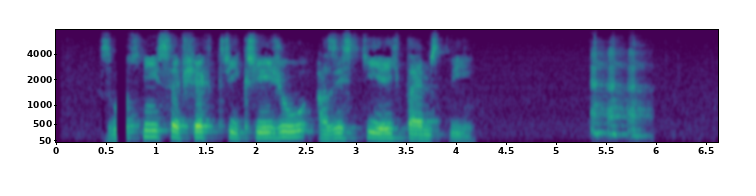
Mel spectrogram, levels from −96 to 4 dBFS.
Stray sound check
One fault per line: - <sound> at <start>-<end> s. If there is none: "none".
- dropout at 0.6-0.7 s
- laugh at 5.3-6.0 s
